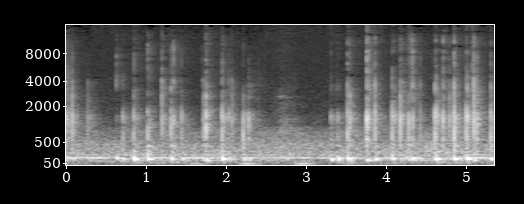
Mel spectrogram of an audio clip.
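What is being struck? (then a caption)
Smartphone with glass touchscreen. Long fingernails from both hands tap on the glass touchscreen of a small black smartphone lying flat on a table. The result is a quick, irregular run of short, dry clicks over a steady low hum.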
